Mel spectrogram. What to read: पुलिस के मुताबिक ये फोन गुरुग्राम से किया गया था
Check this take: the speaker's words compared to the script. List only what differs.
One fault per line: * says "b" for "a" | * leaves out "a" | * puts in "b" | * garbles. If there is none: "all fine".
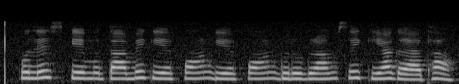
* puts in "ये फोन"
